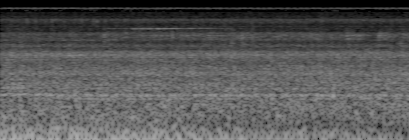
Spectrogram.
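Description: A car's engine and road rumble heard inside the cabin as it creeps forward in slow traffic: a low, steady rumble that eases off about two and a half seconds in.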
